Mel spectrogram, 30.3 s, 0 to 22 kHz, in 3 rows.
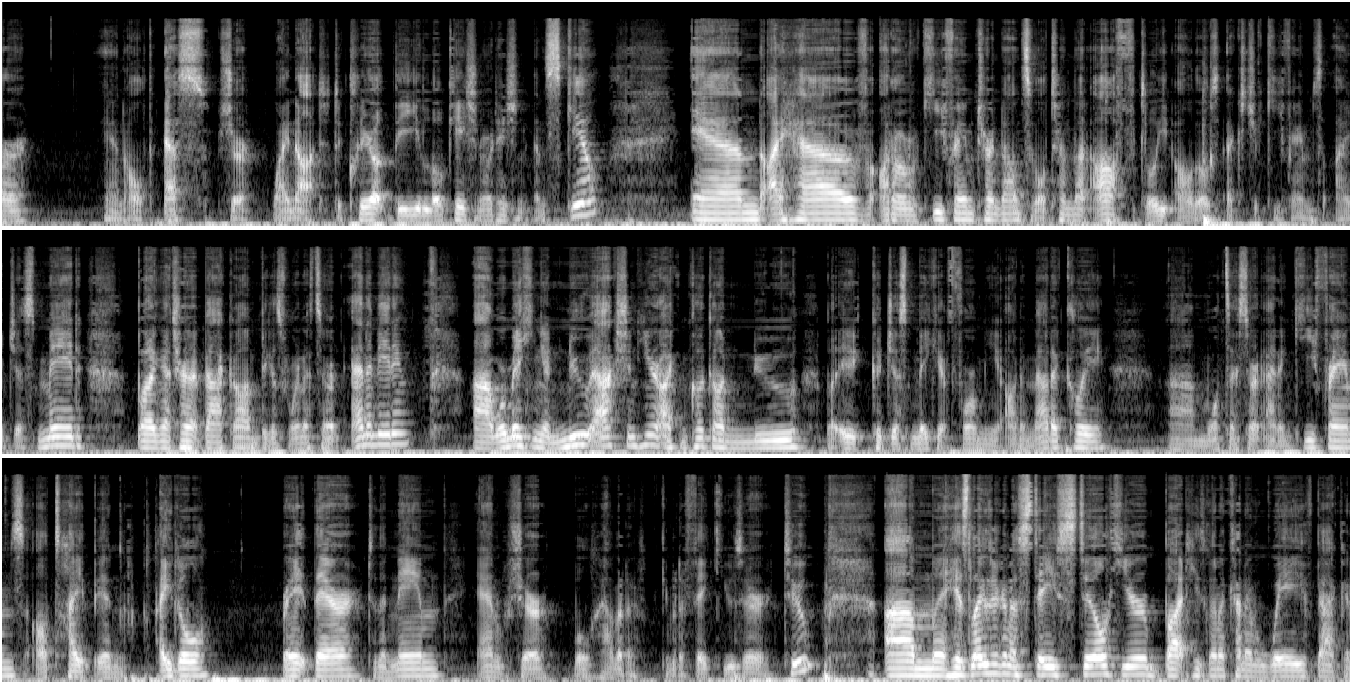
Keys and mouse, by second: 1.5 alt+s, 9.8 a, 9.8 x, 16.4-27.3 drag, 27.3-27.8 right drag, 27.8-30.1 middle drag, 30.1-30.3 right drag.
